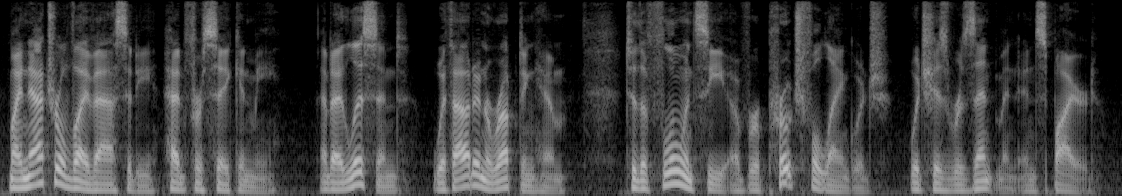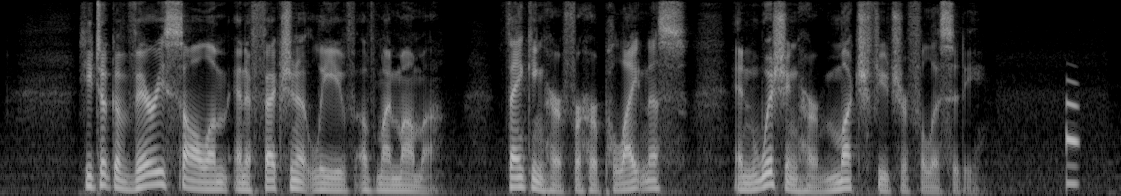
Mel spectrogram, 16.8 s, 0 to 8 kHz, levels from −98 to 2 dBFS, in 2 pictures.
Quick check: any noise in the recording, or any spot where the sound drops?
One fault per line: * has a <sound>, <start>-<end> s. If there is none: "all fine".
* has a chirp, 16.4-16.5 s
